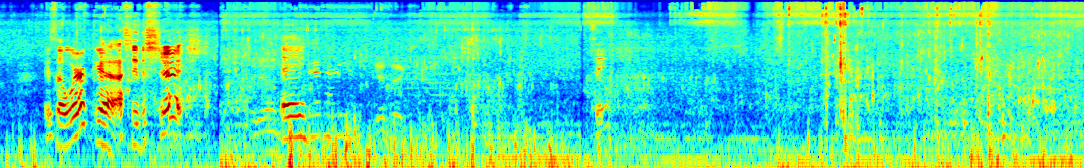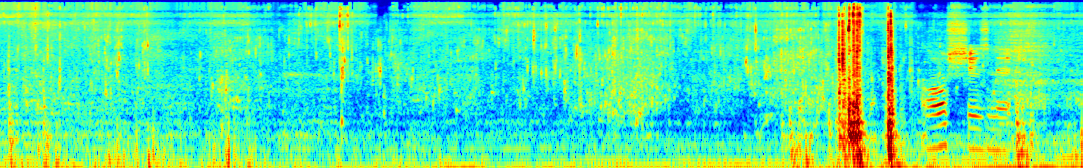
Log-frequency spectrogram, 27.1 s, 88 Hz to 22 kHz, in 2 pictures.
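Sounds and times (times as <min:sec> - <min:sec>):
wind on microphone: 0:00.0 - 0:19.7
paddles splashing in water: 0:01.1 - 0:27.0.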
